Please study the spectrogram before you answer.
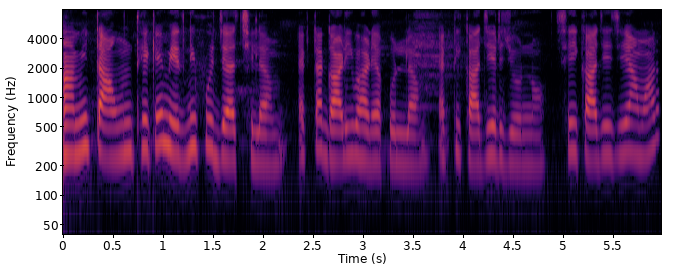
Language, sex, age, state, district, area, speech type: Bengali, female, 30-45, West Bengal, Paschim Medinipur, rural, spontaneous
